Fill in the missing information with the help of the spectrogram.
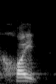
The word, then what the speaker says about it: Hoyt: Oye, mi, apellido es Hoyt, se pronuncia como si fuera J.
